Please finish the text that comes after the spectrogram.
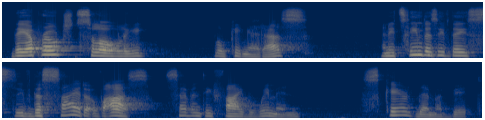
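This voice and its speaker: Very slow, expressive woman reading dramatically. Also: medium pitch. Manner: deliberate, expressive, with pauses. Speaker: reader of a diary.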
